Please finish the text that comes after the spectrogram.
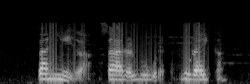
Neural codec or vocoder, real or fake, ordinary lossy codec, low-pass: none; real; MP3, 64 kbps; 7.2 kHz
